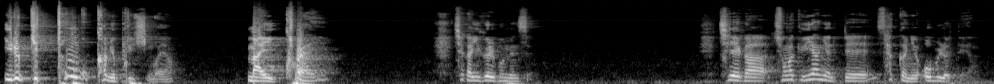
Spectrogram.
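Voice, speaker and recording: A male pastor preaching a sermon with passion, moving from soft, quiet passages to loud cries. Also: high voice, very animated, measured pace, pauses often. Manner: impassioned preaching, swinging from soft to shouting.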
